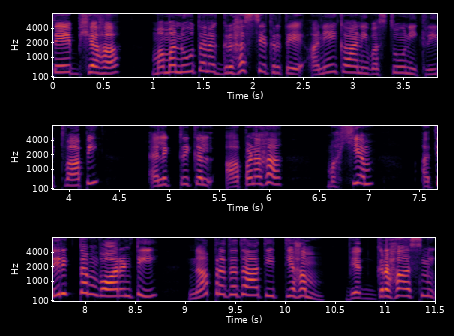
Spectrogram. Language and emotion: Sanskrit, angry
